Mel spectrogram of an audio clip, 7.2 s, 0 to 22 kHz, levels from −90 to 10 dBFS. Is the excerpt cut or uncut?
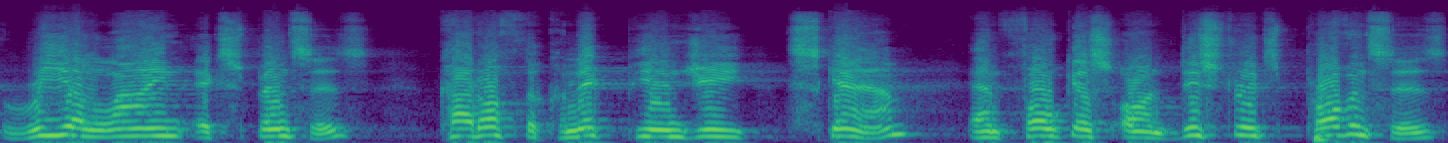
uncut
